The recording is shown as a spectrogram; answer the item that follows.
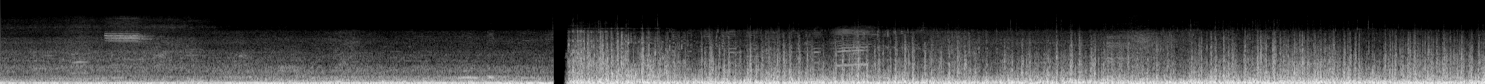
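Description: Car driving along a road: a steady low rumble of engine and road noise. After a sudden break about five and a half seconds in, loud, rough wind buffeting on the microphone rides over the road noise.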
